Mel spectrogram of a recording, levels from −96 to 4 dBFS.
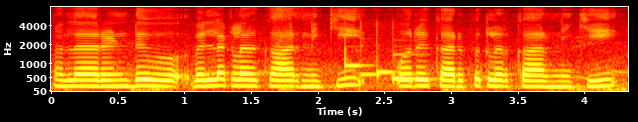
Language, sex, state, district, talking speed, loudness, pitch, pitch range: Tamil, female, Tamil Nadu, Kanyakumari, 150 wpm, -13 LUFS, 210 Hz, 205-220 Hz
